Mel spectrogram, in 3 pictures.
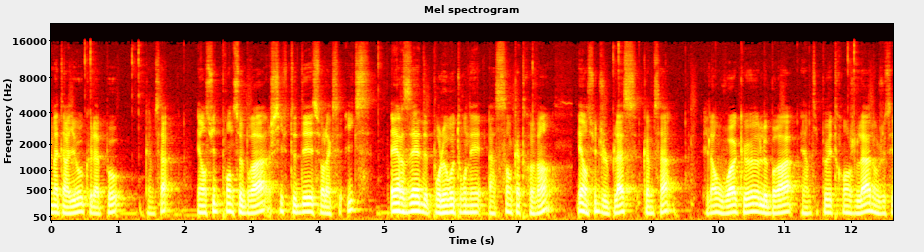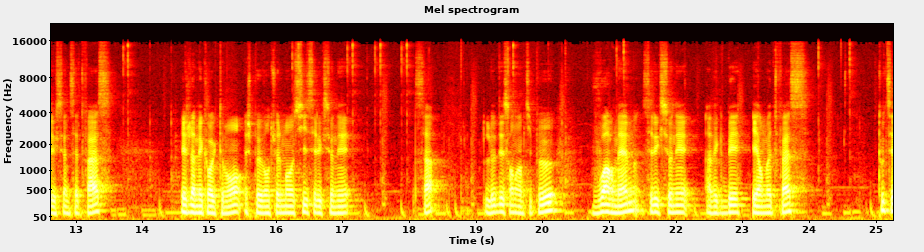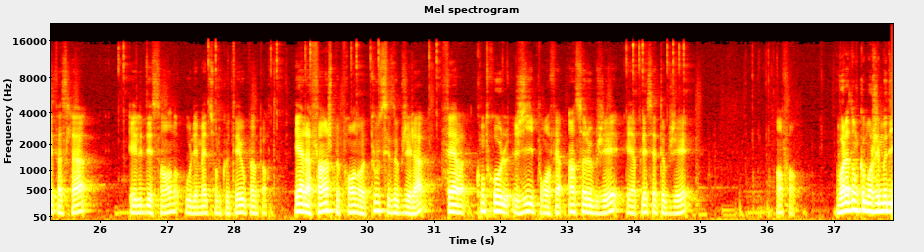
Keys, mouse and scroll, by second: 1.2 click, 1.8 Tab, 1.9 middle click, 3.4 shift+super+d, 5.4 r, 7.8 g, 8.5 Tab, 8.8 middle click, 9.9 middle click, 11.1 middle click, 11.9 click, 12.9 g, 14.2 middle click, 16.2 click, 17.4 shift+click, 17.8 shift+click, 18.7 g, 20.0 middle click, 21.1 click, 22.6 b, 23.6 b, 25.4 g, 26.5 g, 27.9 g, 28.6 Tab, 28.8 alt+a, 30.0 shift+click, 32.0 ctrl+j, 33.8 click, 34.0 click, 34.6-37.0 drag, 37.1 Tab, 37.1 click, 37.4 super+z, 37.5 alt+a, 37.5 click, 37.8 Tab, 37.8 click, 37.8 super+z, 37.8 Tab.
